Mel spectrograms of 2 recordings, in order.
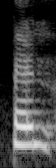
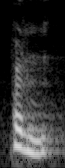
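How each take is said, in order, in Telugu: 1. ఈ అక్షరంలో పూర్తి 'e' అచ్చు ఉంది. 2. ఈ అక్షరంలో తేలికైన, తగ్గిన అచ్చు ఉంది. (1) "పెన్ అనకూడదు" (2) "పన్ అనేది"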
